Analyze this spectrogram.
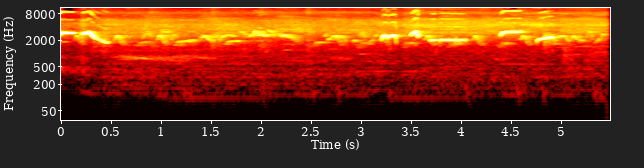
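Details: Kacer (Oriental magpie-robin) masteran song: loud, varied whistled notes, some falling slurs and some bright level tones, delivered in uneven bursts with short pauses and soft warbling between.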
